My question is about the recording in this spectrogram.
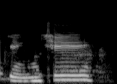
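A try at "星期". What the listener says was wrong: शिंगची, शिंगची, ये छ नहीं है, छी, ये वो आई है ना, छी, शिंगची।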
